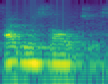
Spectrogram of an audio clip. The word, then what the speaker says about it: agrostologist: Agristologist. Agrotologist. A G R O S T O L O G I S T. Agristologist.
